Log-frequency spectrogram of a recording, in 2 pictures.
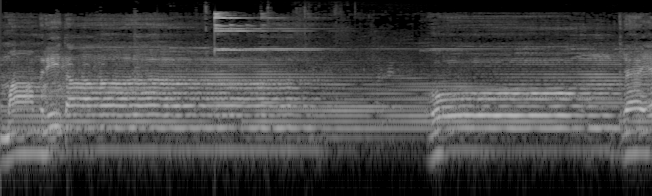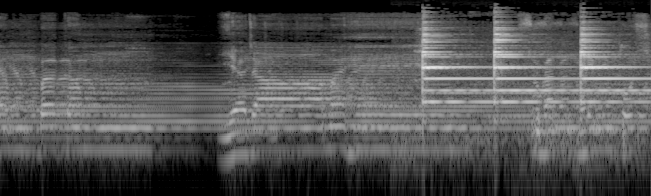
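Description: Devotional mantra-style music with long held notes; near the end a hanging temple bell is struck three times, about a second apart, each strike ringing on, louder than the music.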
